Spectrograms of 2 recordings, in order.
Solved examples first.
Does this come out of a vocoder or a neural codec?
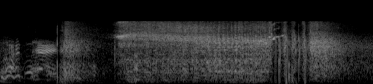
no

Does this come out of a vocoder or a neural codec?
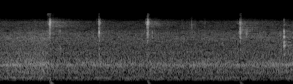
no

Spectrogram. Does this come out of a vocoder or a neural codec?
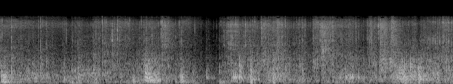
no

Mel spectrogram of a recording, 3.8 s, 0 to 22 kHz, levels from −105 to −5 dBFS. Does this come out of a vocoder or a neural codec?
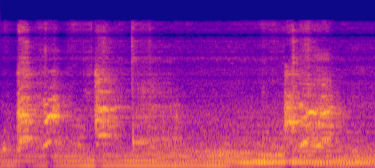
yes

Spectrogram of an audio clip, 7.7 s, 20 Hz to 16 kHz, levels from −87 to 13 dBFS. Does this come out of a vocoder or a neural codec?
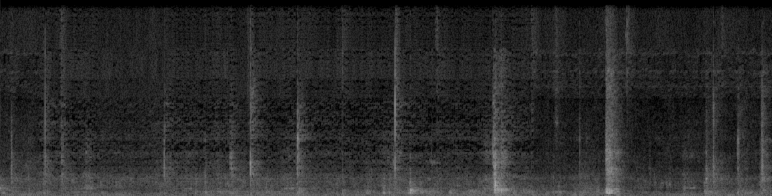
yes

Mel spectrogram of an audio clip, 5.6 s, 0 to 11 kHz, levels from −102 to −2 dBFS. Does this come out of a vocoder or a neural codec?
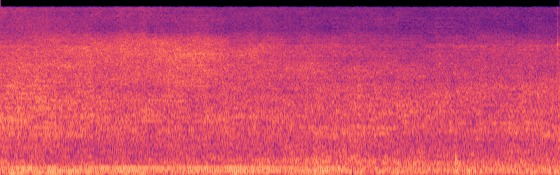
yes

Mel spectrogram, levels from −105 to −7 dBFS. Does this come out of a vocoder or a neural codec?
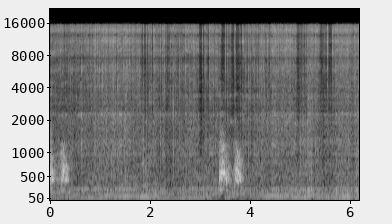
yes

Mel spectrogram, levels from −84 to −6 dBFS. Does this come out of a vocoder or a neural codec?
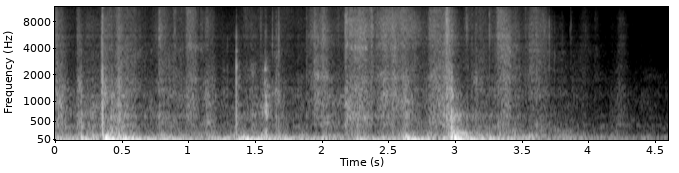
yes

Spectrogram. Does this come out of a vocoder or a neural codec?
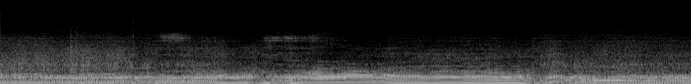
yes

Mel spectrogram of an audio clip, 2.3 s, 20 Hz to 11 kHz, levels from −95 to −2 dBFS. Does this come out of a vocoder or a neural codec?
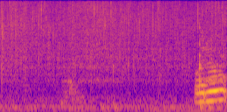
no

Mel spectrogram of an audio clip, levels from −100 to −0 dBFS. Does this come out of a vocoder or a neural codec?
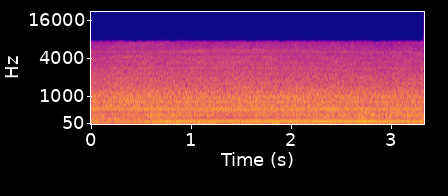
no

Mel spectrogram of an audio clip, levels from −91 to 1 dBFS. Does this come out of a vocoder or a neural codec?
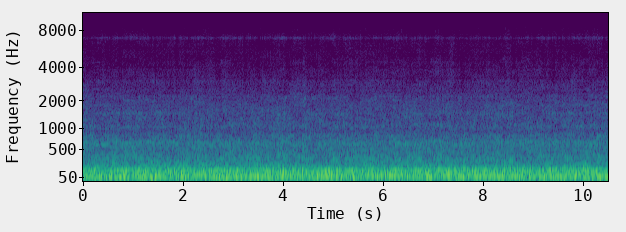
yes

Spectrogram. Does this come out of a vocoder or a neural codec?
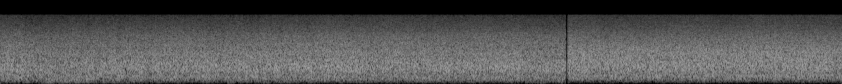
no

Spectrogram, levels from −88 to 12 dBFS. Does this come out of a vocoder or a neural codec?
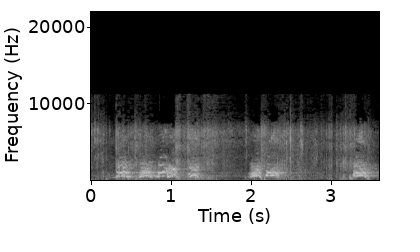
no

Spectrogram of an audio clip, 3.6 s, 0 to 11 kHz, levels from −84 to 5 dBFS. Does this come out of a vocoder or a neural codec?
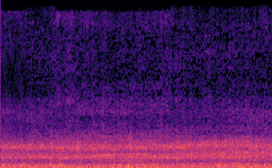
no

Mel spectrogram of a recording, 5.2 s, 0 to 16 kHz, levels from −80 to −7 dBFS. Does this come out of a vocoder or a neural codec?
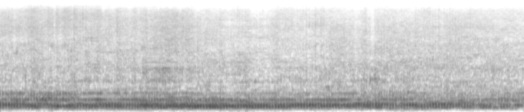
yes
